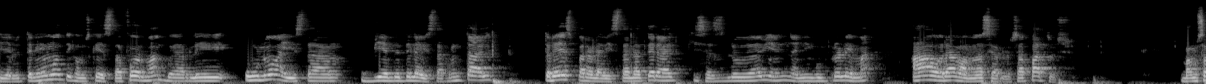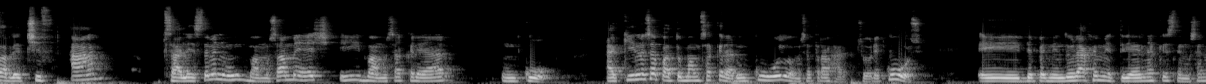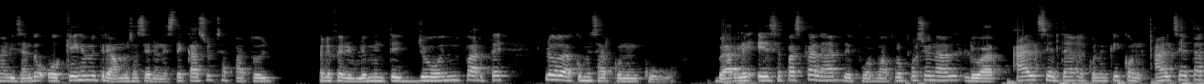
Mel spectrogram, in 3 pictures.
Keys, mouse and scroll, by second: 0.3-5.0 shift+middle drag, 1.4 KP_1, 5.0 KP_3, 6.1-7.7 shift+middle drag, 7.9 shift+middle click, 9.9 Tab, 10.2 click, 10.6 shift+middle drag, 10.9-11.7 shift+middle drag, 12.5 shift+a, 14.8 click, 17.2 click, 17.7 scroll down 1, 18.1-18.4 middle drag, 19.4 KP_1, 20.6 shift+middle drag, 29.9 scroll down 1, 32.9 click, 33.3 middle click, 34.6 alt+z, 35.5 alt+z.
